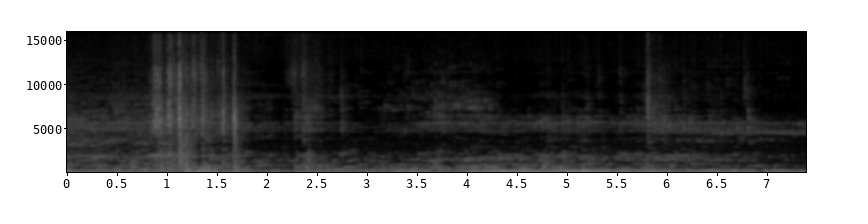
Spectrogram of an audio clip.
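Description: Teddy high-flyer pigeons cooing in long low drawn-out notes, with a short rustle and a few clicks about a second in.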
